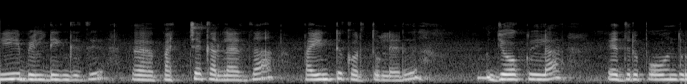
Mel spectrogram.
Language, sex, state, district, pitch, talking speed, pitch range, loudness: Tulu, female, Karnataka, Dakshina Kannada, 230 Hz, 95 wpm, 220-245 Hz, -16 LUFS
